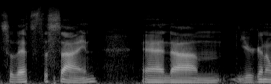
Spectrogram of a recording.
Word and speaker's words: sine: s i n and make sure you don't say sin we pronounce it s even though we've written it as in so that's sign and the ratio of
